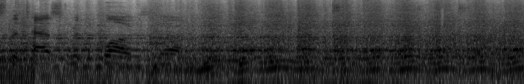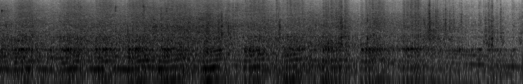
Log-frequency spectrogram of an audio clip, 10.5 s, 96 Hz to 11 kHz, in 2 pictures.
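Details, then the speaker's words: Arctic Cat ZL600 EFI two-stroke snowmobile: revs waver and sag into a flat, choking drone instead of climbing. Engine bogging under throttle; owner suspects the dry-rotted boots, not confirmed. "don't know if you heard that, but yeah, you hear it bogging now. Definitely a hard no on that. Yeah. Still bogging."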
